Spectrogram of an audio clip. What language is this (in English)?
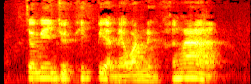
Thai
